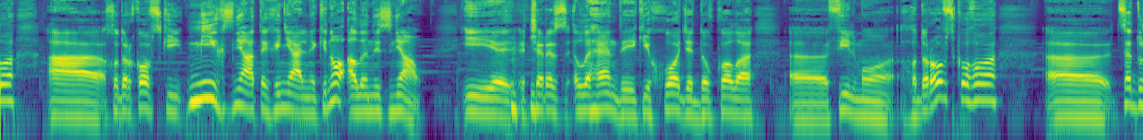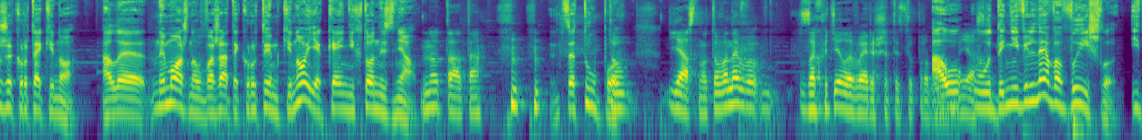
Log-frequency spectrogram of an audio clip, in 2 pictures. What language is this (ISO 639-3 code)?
ukr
